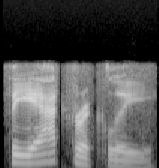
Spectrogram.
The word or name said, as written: theatrically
